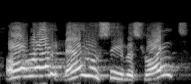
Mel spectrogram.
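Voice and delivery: high loud hopeful robot; high squeaky robot henchman; Scratch's voice. Retold or imitated. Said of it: "Scratch goes".

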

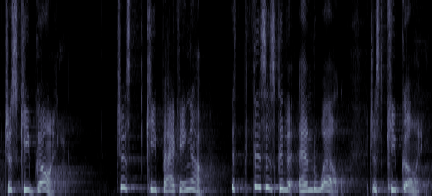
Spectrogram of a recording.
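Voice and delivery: high, carefree inner voice egging him on; mock inner voice. Speaker mocking the reckless voice in his head while backing up, high and carefree. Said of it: "said the same thing in my head".

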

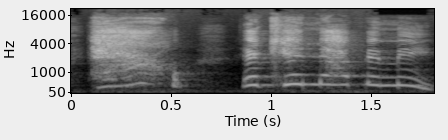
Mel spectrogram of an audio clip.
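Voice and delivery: high mock screaming for help; retold child scream. Son screaming to strangers outside the store, high mock shriek. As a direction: shriek it like a kid in a tantrum. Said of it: "bucking and screaming".

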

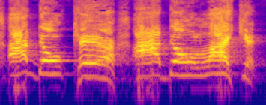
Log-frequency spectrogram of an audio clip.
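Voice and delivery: slow, high, shouted refusal; childish tantrum. Retold or imitated. Grown man refusing like a two-year-old, shouting. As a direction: stamp it out like a stubborn toddler.

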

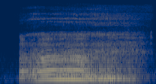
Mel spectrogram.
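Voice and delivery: high exasperated ugh; annoyed groan. A narrator's reading. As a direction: groan in frustration. Castor groans.

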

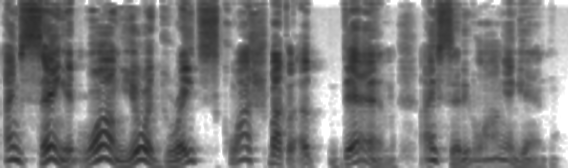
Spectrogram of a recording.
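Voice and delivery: high, loud, comic exasperation; flustered father botching the word; mock dismay at his own slip; frustrated with himself. A narrator's reading. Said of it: "He seemed frustrated with himself".

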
